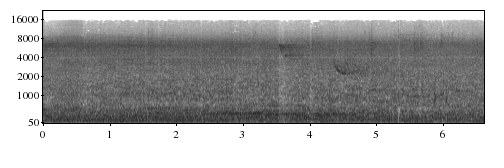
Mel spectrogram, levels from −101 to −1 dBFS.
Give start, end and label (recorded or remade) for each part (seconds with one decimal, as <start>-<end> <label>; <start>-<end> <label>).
0.0-0.6 remade; 0.6-6.6 recorded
